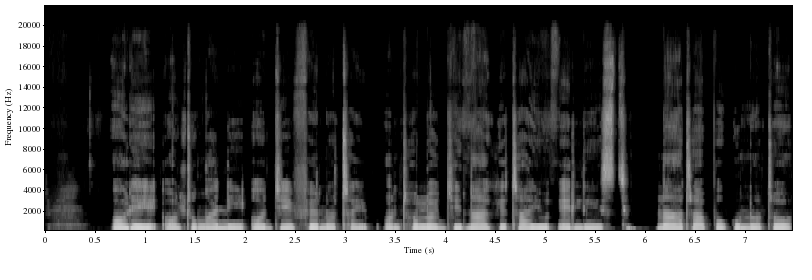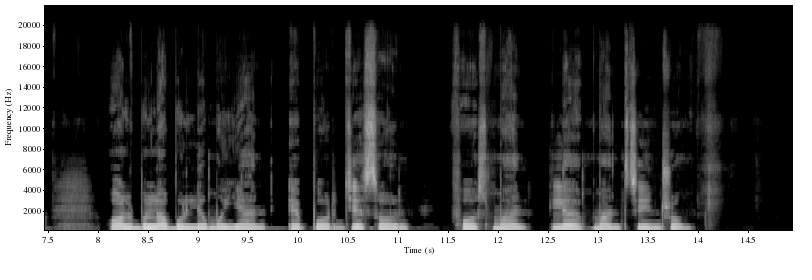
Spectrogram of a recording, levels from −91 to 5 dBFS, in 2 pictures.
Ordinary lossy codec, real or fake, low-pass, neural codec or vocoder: none; real; 19.8 kHz; none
